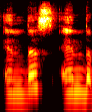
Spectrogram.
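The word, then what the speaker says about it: IndusInd: कई बार बच्चे इसको सही से प्रोनाउंस नहीं कर पाते हैं, तो इट इज इंडसइंड बैंक।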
